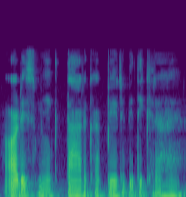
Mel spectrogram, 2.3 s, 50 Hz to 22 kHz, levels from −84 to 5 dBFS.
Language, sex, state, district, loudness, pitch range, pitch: Hindi, male, Bihar, Patna, -24 LUFS, 100-105 Hz, 100 Hz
